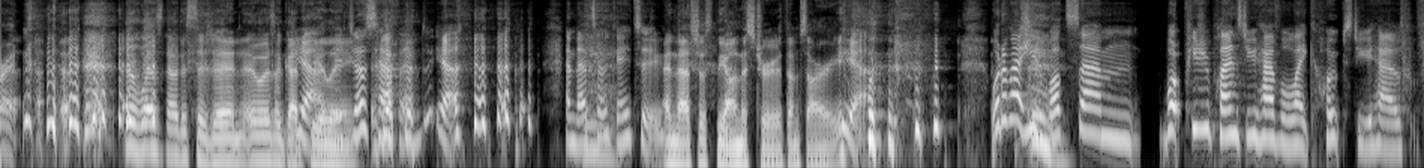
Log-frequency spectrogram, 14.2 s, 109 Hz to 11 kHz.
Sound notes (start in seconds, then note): 0.0 laughs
